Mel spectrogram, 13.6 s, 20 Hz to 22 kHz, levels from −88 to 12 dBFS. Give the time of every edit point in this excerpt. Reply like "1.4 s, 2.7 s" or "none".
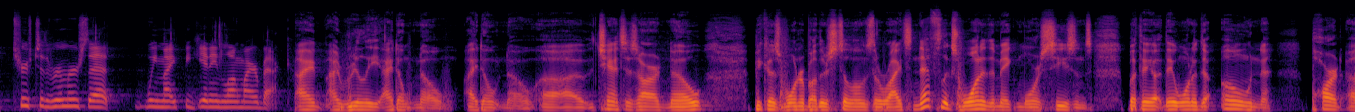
2.9 s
